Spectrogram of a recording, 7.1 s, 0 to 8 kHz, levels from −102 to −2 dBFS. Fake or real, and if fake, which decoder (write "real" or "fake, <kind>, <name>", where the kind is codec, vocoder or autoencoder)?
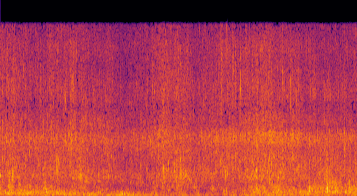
real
